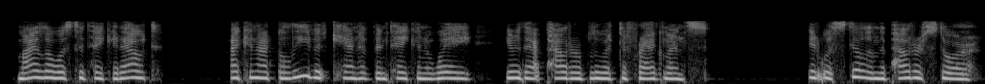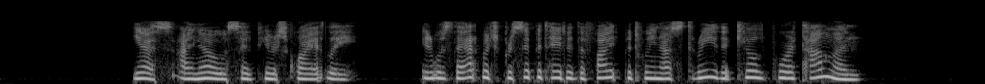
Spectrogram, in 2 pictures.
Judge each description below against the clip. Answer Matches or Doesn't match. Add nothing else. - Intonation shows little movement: Matches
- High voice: Matches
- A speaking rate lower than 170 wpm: Matches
